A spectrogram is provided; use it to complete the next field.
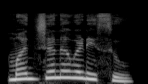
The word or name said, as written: ಮಜ್ಜನವಡಿಸು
